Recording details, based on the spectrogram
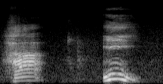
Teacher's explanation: Esse I aí está sozinho em uma sílaba, e é o mais forte. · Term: hiato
